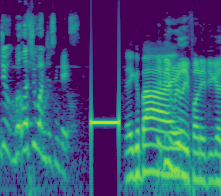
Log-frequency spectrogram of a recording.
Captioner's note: beep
